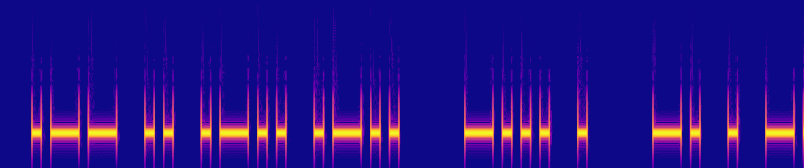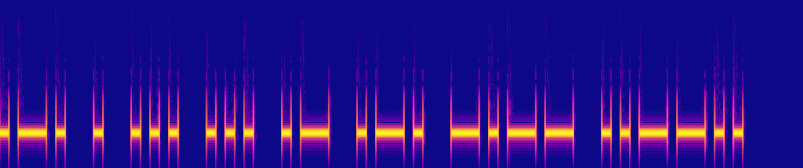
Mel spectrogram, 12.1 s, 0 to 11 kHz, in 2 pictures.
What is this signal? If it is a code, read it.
Morse code, heard as a keyed tone, about 17 wpm, 700 Hz. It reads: WILL BE NECESSARY?
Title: Sentences from Top 800 Words 17wpm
